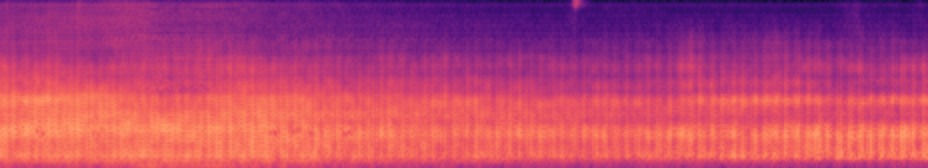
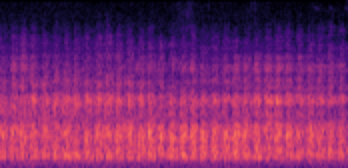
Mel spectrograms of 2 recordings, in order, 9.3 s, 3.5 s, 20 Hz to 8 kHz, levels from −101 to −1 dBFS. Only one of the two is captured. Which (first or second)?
second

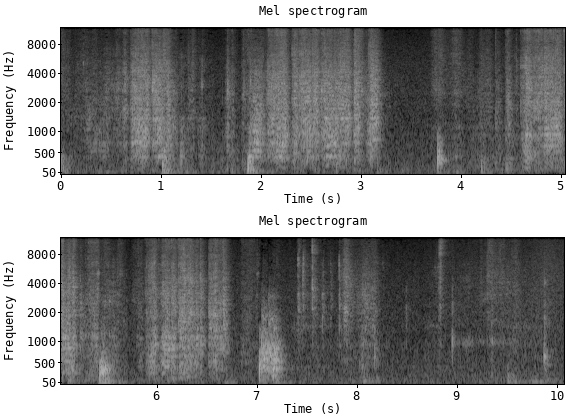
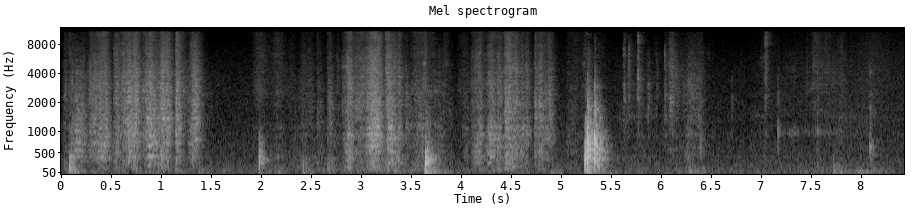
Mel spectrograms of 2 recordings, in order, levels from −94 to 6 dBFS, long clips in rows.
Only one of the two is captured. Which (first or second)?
first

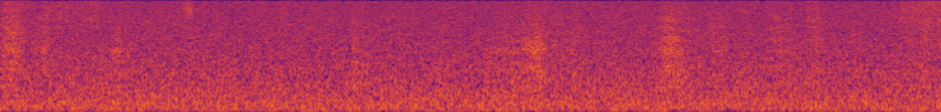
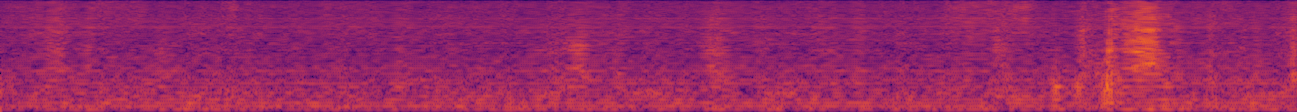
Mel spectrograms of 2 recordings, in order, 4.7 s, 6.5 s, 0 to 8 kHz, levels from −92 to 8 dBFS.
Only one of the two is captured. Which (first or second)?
first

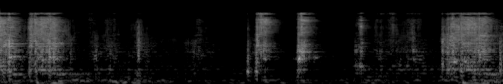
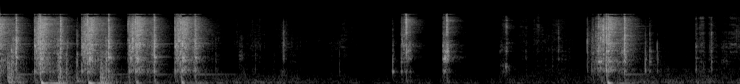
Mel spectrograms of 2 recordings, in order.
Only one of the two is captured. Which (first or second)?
second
